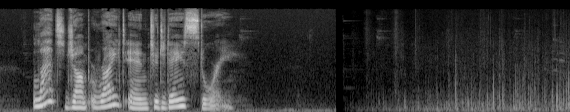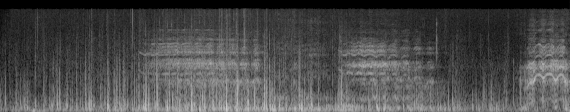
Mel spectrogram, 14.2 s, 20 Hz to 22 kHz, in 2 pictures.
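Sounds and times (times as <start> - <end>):
speech: 0.4 - 3.0
hooves clip-clopping: 4.3 - 14.2
horse neighing and whinnying: 8.9 - 12.6, 13.6 - 14.2.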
